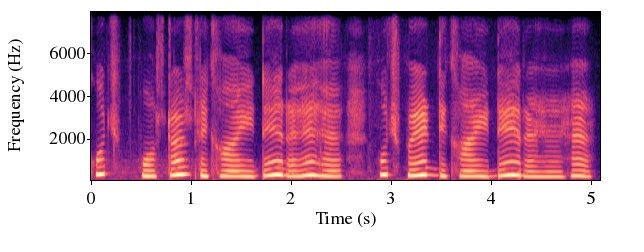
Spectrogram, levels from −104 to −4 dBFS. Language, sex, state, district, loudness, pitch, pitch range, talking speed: Hindi, female, Himachal Pradesh, Shimla, -14 LUFS, 270 Hz, 255-310 Hz, 140 wpm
